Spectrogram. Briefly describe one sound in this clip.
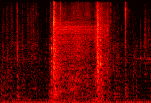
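A heavy metal door slides open with a clunk.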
